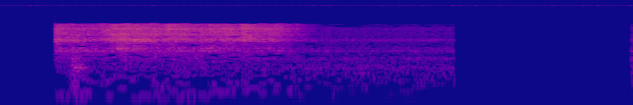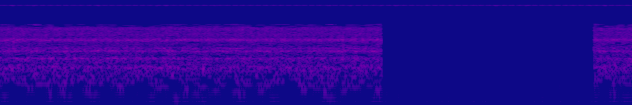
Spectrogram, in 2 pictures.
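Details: Summer rehab bobcat at Big Cat Rescue, trying to sit in a space too small for it, gives a long breathy hiss lasting about two seconds, followed by quieter stretches of steady airy noise.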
